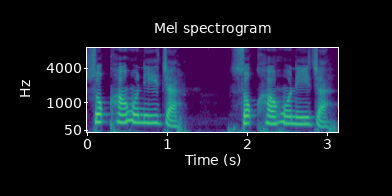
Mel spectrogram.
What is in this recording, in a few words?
"sokhv-honecv", Muscogee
